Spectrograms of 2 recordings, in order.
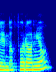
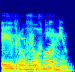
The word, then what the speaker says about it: edrofonio: medicamento que es el endofronio, ¿El eh, qué? en, endrofonio, No existe ese medicamento. no lo sé pronunciar, pero es Edrofonio.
